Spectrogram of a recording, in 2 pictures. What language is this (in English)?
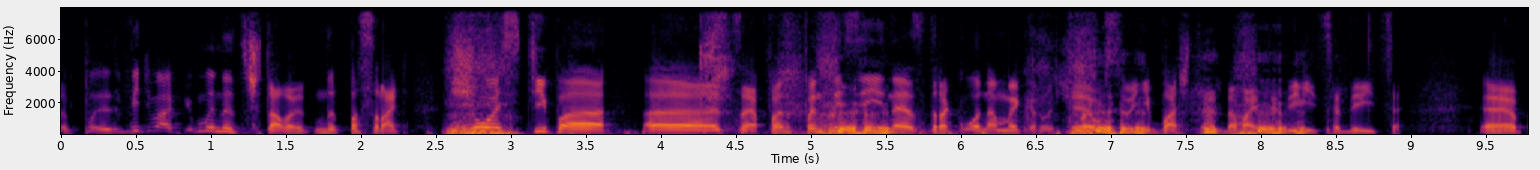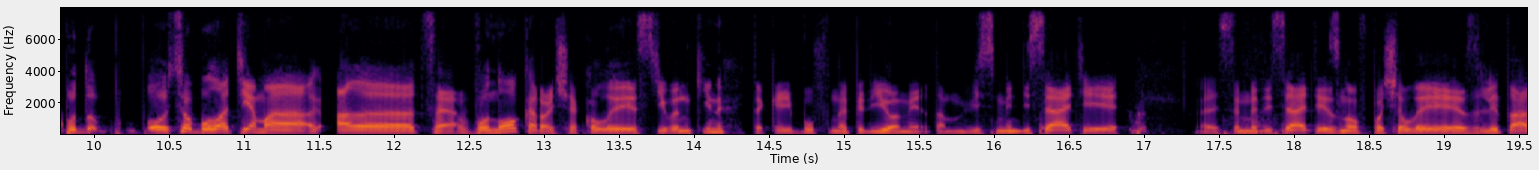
Ukrainian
